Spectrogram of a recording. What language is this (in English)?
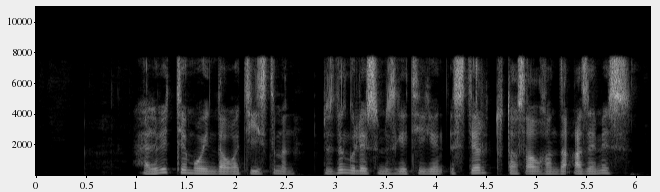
Kazakh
